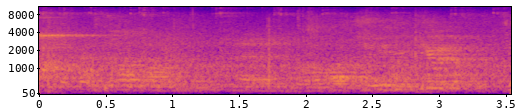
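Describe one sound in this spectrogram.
A table tennis ball clicks back and forth in a large echoing hall.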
